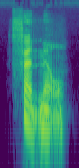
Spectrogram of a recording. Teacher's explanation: I kind of skip that middle syllable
